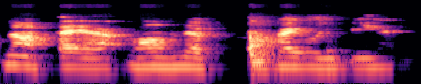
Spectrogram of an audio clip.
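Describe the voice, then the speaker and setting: A middle-aged woman with a Southern US accent, chatting to her viewers at home in a loose, rambling way. Her voice sits on the low side. The recording sounds dull and lo-fi. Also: monotone, fast. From Southern California. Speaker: vlogger. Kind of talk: casual chat while painting. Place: home, indoors.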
